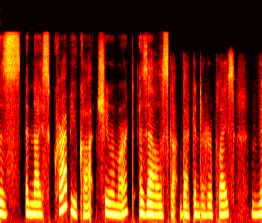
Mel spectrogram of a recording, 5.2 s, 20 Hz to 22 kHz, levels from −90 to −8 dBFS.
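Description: Up to about 3.06 s the speech comes through the Opus call path at around 32 kbps with audio reaching about 12 kHz. At 3.06 s a call bitrate drop hits: the encoder gets squeezed down to 10 kbps and stays there for roughly the last 2.15 s, right to the end. With so few bits Opus codes everything more coarsely and pulls the top end down to about 8 kHz, so the speech goes duller and rough and watery.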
